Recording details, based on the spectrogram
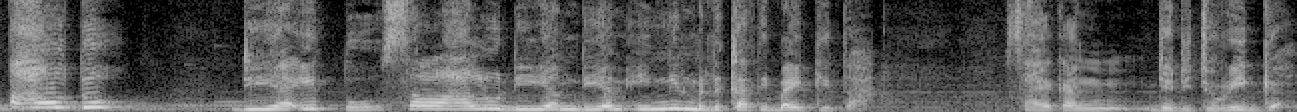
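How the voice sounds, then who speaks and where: An actress playing a jealous young mother who shouts at her maid in a tearful, scolding voice. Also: high voice, animated, moderate pace, faint music behind. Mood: angry scolding. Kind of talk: TV soap drama.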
